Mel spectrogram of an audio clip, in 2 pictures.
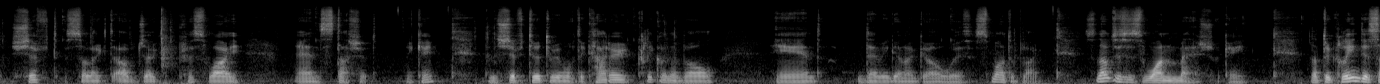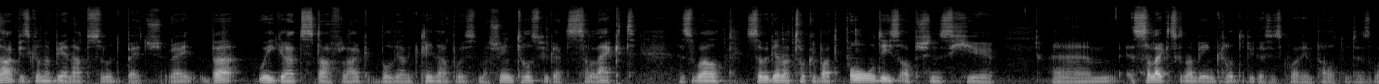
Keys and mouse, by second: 1.5 y, 4.8 shift+2, 5.6 click, 6.5 q, 10.1 Tab, 11.0 shift+click, 11.4-12.4 drag, 12.9 shift+click, 14.3 shift+middle click, 15.1 middle click, 17.1 shift+middle click, 17.7 middle click, 19.3 shift+middle click, 21.0 Tab, 21.5 Tab, 22.1 y.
